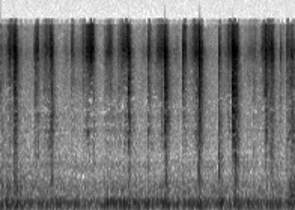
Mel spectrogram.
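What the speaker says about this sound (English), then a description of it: "maybe these other two cards that I'm about to draw could be you" Tarot cards being shuffled by hand, a rapid rhythmic series of soft riffling flicks, close and quiet, with no talking.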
